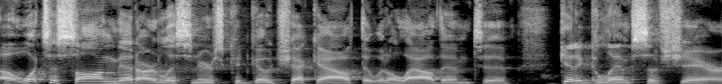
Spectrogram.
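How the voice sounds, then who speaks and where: A plain, everyday voice from a man at a medium pitch with ordinary pitch variation. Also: moderate pace. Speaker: podcast host. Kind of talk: interview.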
